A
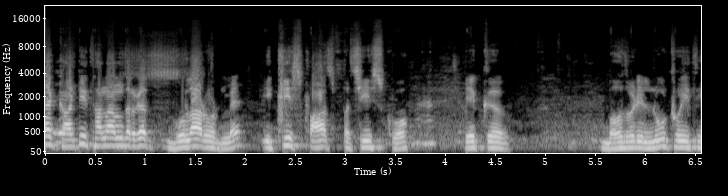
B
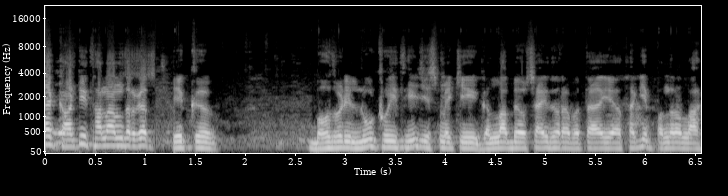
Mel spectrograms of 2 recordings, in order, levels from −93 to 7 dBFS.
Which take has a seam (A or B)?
B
